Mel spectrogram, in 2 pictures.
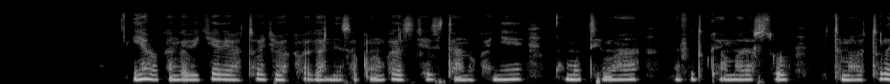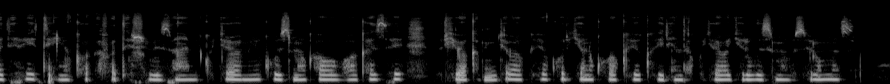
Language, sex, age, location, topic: Kinyarwanda, female, 18-24, Kigali, health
